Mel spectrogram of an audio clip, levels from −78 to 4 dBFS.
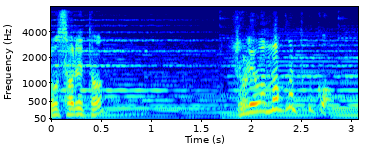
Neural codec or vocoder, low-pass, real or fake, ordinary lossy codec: none; 7.2 kHz; real; none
